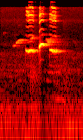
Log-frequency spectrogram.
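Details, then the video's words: Sooty-headed bulbul in Sidoarjo, East Java, giving a short varied song: a high thin whistle leads into three clear, bright notes in quick succession, then quiet low rumble. "Burung kutilang suara isian banyak"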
